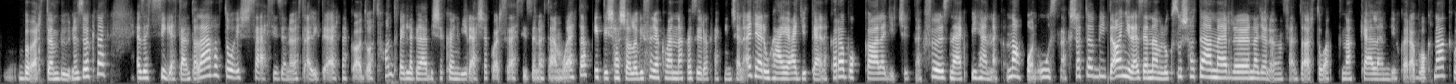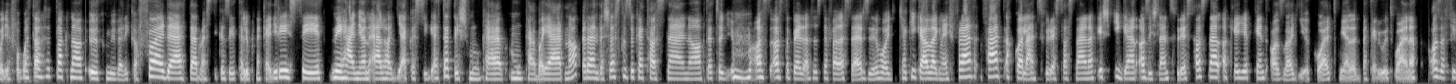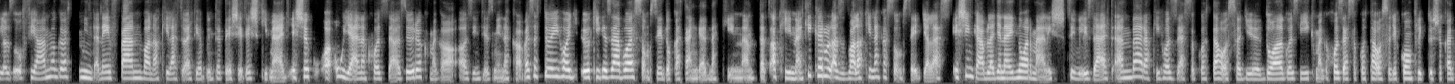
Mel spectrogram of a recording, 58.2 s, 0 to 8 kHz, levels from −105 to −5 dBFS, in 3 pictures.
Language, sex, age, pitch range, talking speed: Hungarian, female, 20-39, 200-250 Hz, 165 wpm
